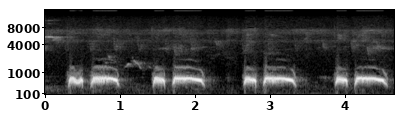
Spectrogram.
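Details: A dove's soft coo: four evenly spaced two-part phrases, a short note leading into a drawn-out, level then gently falling tone, in a clean quiet background.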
